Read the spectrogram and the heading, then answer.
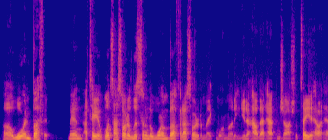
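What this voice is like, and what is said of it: Usual voice. Nothing is said of it.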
